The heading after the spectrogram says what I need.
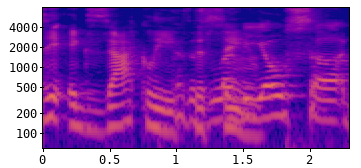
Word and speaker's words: Leviosa: But it's Leviosa.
